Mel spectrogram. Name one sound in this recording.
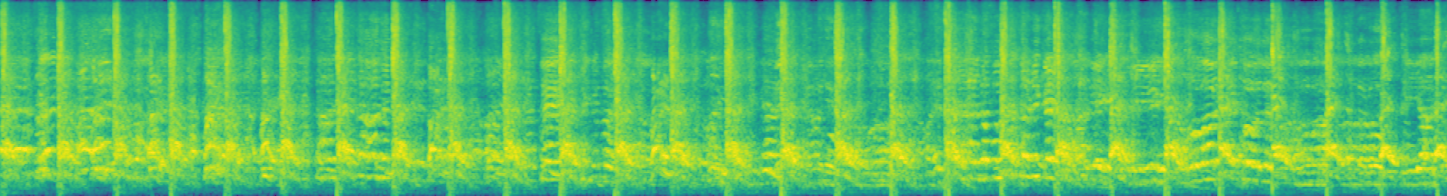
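Many men slap their chests in a steady, rhythmic beat.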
